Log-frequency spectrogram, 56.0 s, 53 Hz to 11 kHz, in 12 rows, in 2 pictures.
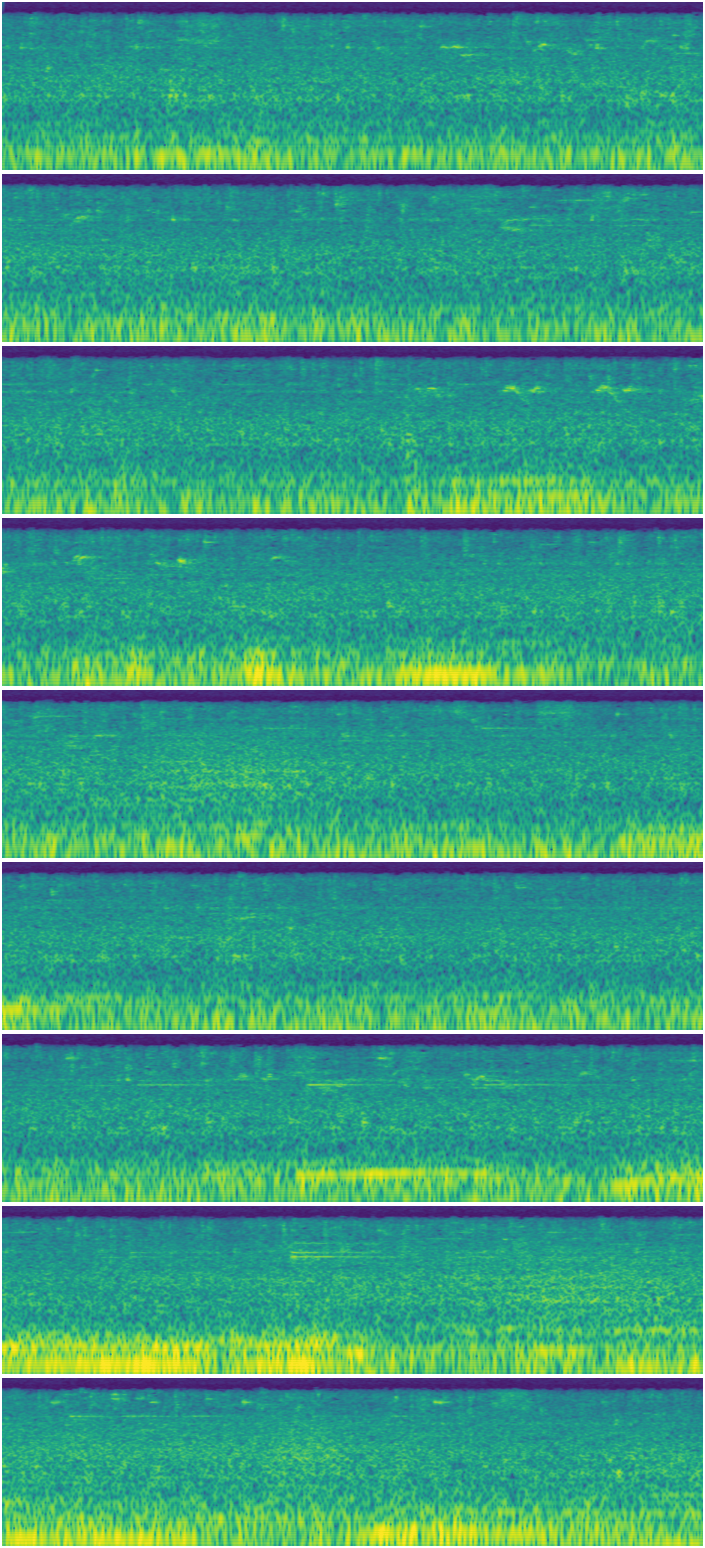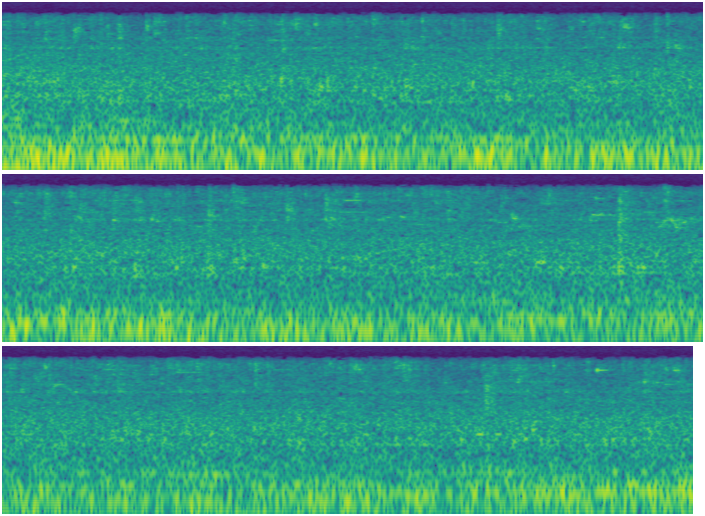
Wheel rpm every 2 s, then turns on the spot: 0, 0, 0, 0, 0, 0, 0, 0, 0, 0, 0, 0, 0, 0, 0, 0, 0, 0, 0, 0, 0, 0, 0, 0, 0, 0, 0, 0.
none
